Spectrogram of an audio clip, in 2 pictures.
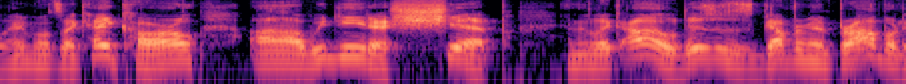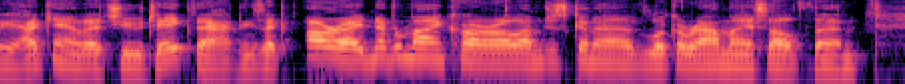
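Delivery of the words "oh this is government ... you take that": very computerish robot tone. Retelling a show's scene, speaking as the little dude Carl: Carl's computerish voice. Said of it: "he speaks with a very computerish voice".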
